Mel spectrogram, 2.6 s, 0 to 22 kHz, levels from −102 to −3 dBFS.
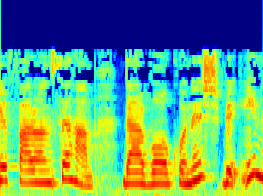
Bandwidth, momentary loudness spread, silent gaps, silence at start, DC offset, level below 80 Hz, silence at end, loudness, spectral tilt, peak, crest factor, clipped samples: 8.8 kHz; 4 LU; none; 0 s; under 0.1%; -52 dBFS; 0 s; -18 LUFS; -4 dB/octave; -6 dBFS; 12 dB; under 0.1%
